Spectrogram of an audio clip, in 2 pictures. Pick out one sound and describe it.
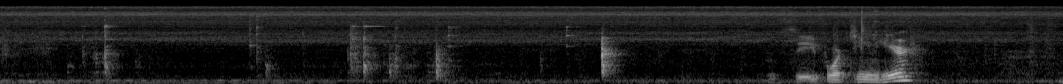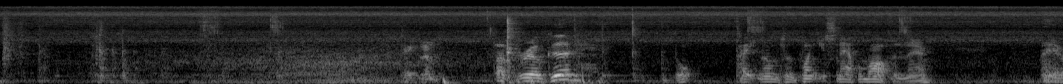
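Metal tools click and clink against car parts.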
